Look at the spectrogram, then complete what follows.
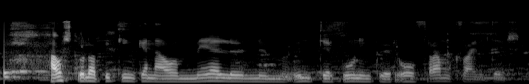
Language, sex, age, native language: Icelandic, male, 12, Icelandic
